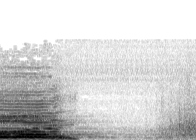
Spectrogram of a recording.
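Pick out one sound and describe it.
Four women sing together in close harmony, ending a song.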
